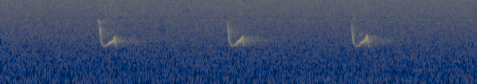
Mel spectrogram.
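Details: Eurasian nuthatch in the Tiétar Valley, Spain, giving three sharp, high, down-slurred 'twit' notes, evenly spaced about two-thirds of a second apart, over a quiet background.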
